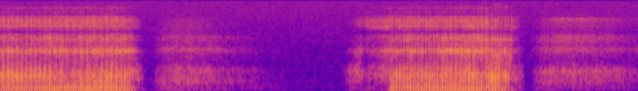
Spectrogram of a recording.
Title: Snoring Sounds to Relax to after a hard day.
